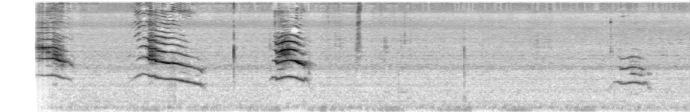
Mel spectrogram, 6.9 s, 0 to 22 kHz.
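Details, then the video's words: Six kittens, street cats, sitting on a box and meowing: four high, thin, downward-sliding mews spaced about a second apart, the last one shorter and quieter, with faint clicks between calls over a quiet background. "6 kittens on the Box, meowing"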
